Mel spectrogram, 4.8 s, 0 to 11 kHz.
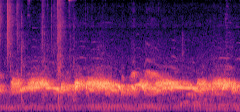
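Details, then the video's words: Several spotted doves, from lines compared as Thai and Vietnamese, coo together in a steady, rolling, low murmur with small pitch swells and no breaks, over a faint low hum. "Giữa 2 dòng chim gáy ae chọn thái hay việt"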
